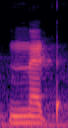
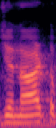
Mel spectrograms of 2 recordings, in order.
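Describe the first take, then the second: First: The g is silent, no g sound. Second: The g is pronounced before the n. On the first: The speaker calls it right. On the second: The speaker calls it wrong.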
